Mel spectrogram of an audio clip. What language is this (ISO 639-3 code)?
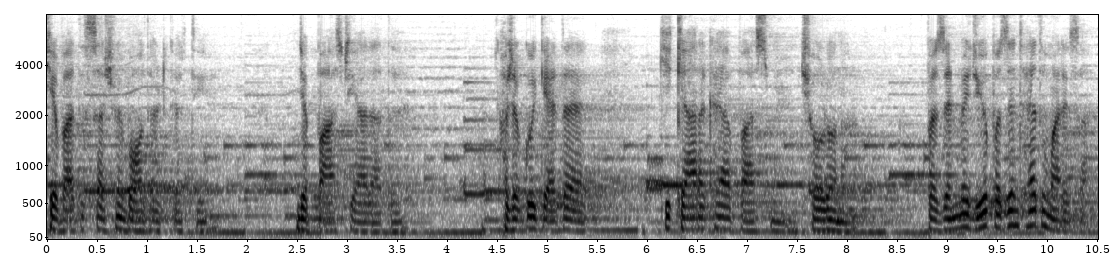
hin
